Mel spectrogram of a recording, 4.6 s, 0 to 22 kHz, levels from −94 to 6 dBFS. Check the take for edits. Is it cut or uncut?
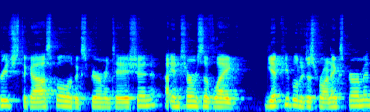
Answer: cut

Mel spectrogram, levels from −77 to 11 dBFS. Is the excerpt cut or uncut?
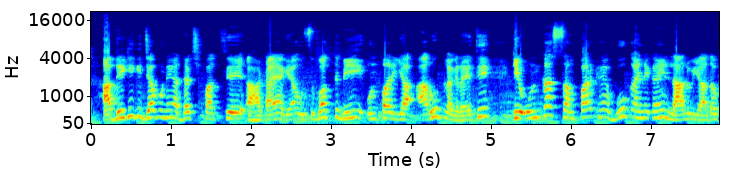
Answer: uncut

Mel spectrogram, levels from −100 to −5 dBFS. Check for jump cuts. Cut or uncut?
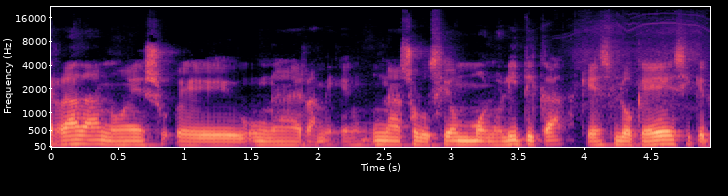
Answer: cut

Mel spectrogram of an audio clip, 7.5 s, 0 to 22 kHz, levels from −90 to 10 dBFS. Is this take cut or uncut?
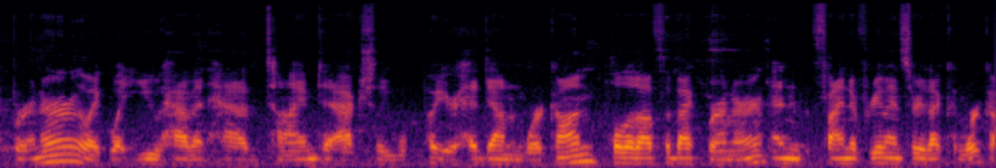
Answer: cut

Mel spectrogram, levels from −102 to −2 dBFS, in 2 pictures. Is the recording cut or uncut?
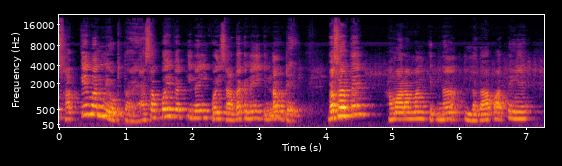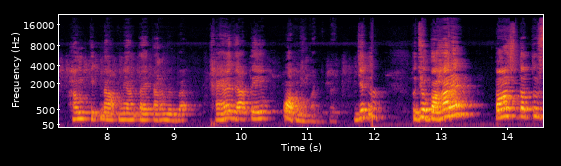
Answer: cut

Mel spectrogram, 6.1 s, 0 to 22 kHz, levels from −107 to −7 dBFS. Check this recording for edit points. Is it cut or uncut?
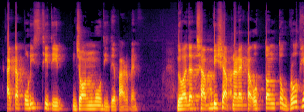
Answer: uncut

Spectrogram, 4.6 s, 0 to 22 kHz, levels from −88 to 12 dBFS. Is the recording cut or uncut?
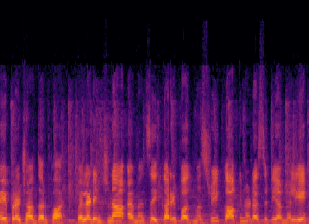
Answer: uncut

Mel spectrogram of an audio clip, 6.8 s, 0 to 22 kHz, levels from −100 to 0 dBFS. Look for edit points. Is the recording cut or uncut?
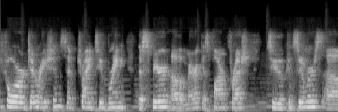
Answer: uncut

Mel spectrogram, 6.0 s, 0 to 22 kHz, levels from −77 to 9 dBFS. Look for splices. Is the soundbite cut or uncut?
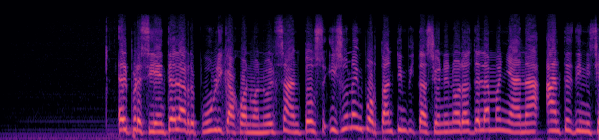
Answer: uncut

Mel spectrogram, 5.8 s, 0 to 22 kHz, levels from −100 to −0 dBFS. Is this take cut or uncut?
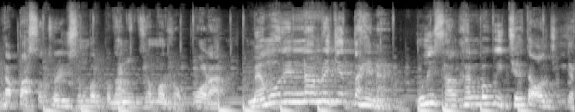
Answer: uncut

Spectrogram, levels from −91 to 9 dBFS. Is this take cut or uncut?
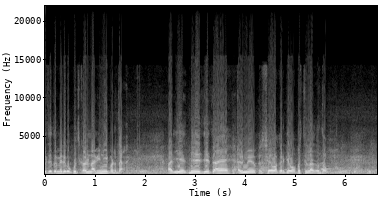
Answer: uncut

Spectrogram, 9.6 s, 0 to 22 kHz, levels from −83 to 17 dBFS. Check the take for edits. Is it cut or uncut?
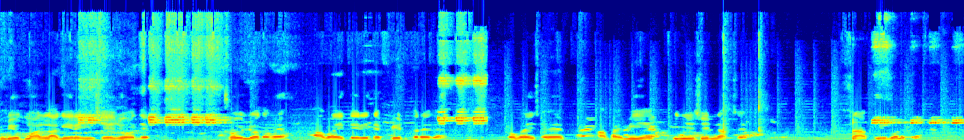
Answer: uncut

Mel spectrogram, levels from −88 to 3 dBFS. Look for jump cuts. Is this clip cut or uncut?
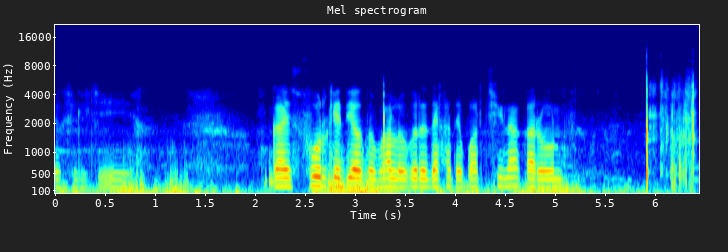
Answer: cut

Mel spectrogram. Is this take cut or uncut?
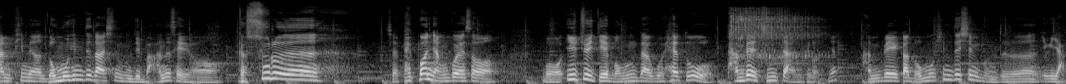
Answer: uncut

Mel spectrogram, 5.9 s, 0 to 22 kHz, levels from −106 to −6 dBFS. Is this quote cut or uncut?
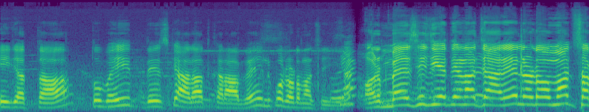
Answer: cut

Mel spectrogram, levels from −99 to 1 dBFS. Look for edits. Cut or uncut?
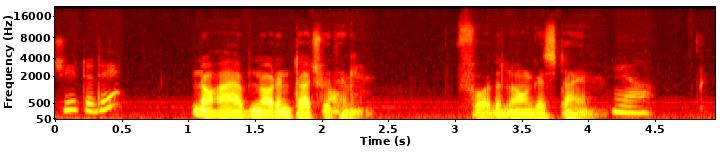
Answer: uncut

